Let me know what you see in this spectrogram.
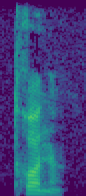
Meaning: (noun) 1. throne (royal seat) 2. throne (lavatory); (verb) inflection of trôner: 1. first/third-person singular present indicative/subjunctive 2. second-person singular imperative
- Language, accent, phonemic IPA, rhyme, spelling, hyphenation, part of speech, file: French, France, /tʁon/, -on, trône, trône, noun / verb, LL-Q150 (fra)-trône.wav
